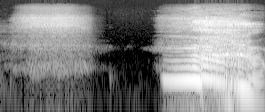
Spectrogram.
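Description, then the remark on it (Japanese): A voice imitates a yawn: a breathy inhale, a short pause, then a loud drawn-out voiced exhale that groans and falls in pitch, mimicking a middle-aged man on a long-distance tour bus who let out an 'uwaa' at the end of each yawn. “その、吸って吐くの最後のところで、うわーみたいな声を出すおじさんがいたんですね。”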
